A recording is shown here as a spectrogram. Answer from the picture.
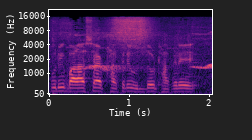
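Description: A man speaking Marathi in short phrases into a bank of microphones. A faint steady high tone sounds behind his voice in the middle and again near the end.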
